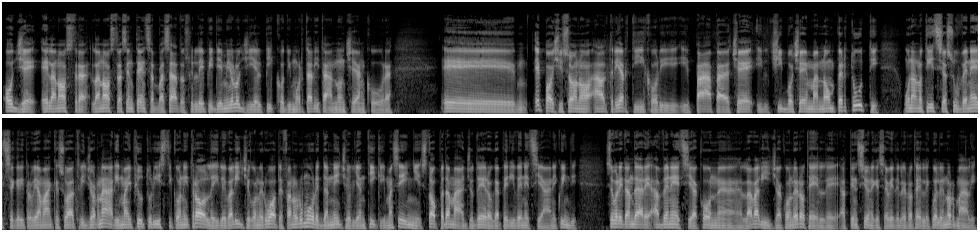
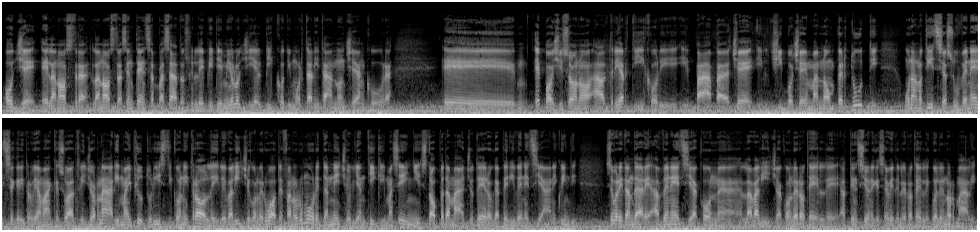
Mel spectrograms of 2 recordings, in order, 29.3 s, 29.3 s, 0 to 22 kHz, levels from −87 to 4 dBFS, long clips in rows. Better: first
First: none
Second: low rumble; noticeable; throughout; 20 dB below the speech

